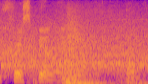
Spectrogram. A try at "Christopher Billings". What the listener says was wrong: It's Christopher Billings. You said Chris Billing.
